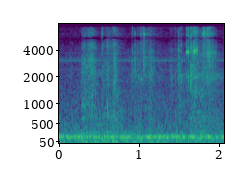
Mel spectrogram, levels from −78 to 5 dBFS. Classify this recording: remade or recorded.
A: recorded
